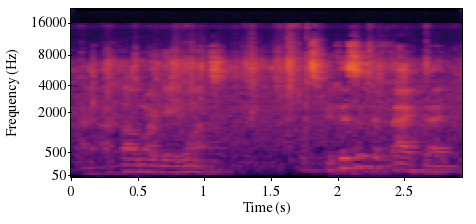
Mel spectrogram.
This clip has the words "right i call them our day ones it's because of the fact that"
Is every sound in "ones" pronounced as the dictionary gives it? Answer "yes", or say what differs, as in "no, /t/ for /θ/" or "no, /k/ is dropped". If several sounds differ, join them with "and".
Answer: no, /s/ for /z/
